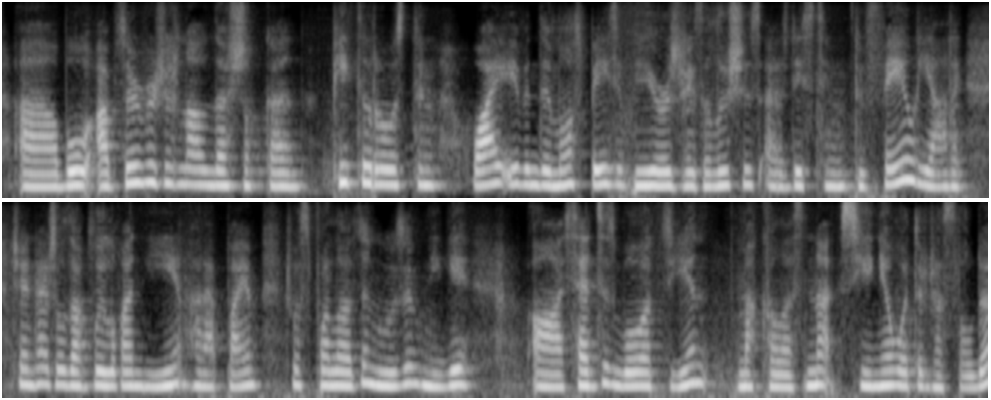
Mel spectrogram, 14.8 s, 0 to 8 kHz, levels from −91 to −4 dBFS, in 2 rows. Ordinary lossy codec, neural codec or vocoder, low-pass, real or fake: none; codec, 16 kHz, 0.5 kbps, X-Codec, WavLM features, trained on Multilingual LibriSpeech; none; fake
